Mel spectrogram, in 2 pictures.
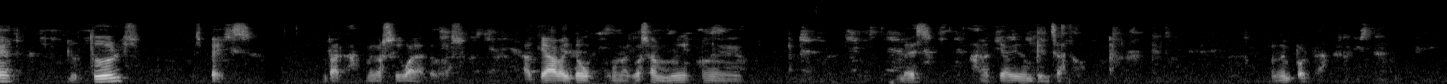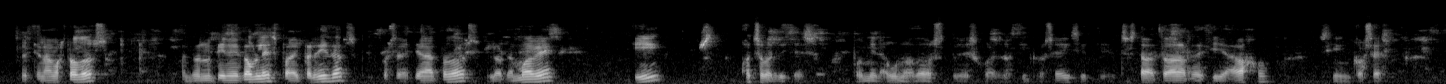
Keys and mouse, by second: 3.3 click, 5.7 right click, 8.7 g, 9.1 click, 9.7 right click, 11.3 ctrl+z, 13.7 middle click, 15.8 a, 20.4 click, 26.8 middle click, 28.7 shift+middle click.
